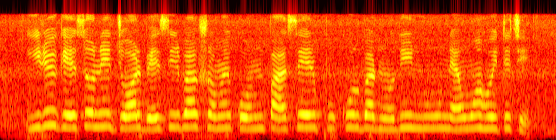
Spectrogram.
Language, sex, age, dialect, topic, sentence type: Bengali, female, 18-24, Western, agriculture, statement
